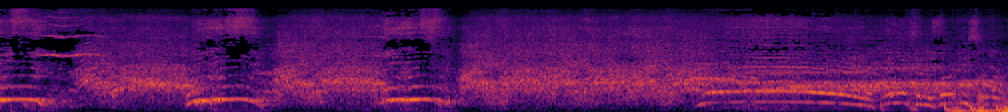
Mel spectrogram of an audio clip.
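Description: Concert crowd in Yakutsk shouting and singing along loudly, a dense roar of many voices with repeated rising chants that swell and break off in bursts.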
